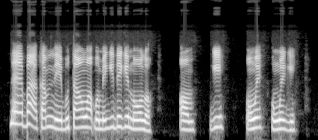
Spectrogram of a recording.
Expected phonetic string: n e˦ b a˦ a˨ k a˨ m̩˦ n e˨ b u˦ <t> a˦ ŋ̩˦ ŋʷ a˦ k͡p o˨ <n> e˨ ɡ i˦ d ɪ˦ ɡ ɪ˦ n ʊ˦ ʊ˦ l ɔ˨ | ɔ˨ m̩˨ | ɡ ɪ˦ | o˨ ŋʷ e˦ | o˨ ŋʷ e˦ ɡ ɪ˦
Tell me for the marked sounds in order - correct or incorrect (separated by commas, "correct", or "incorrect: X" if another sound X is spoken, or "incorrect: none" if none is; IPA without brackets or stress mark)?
correct, incorrect: m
